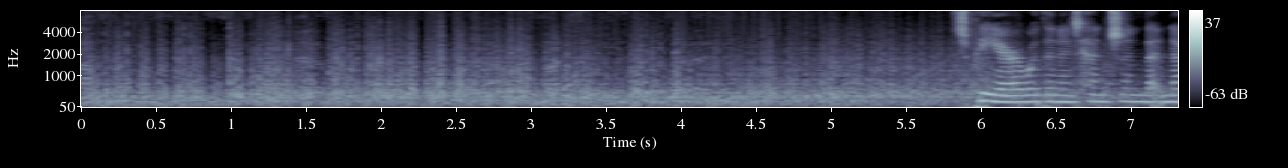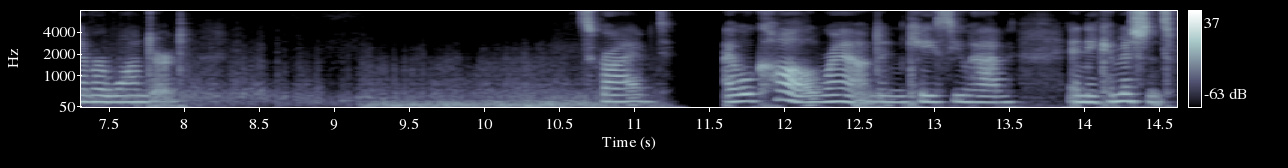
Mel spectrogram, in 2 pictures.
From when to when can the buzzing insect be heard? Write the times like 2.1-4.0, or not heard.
not heard.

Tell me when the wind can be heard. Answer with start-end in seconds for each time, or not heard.
0.0-11.2.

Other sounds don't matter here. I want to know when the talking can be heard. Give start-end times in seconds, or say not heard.
5.8-8.0, 10.7-14.5.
